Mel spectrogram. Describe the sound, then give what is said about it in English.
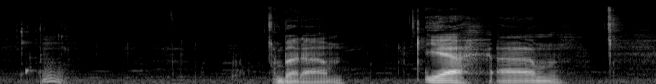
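A few wet gulping and swallowing sounds of someone drinking water, followed by two drawn-out voiced exhales like a satisfied "ahh" after a drink, with short clicks and pauses between them. “I'm about to go in for some water again.”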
